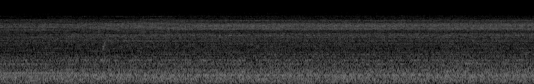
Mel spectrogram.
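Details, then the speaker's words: Milltronics RH30 vertical machining center, 40-taper spindle running at 500 rpm and rising to 1,000 rpm. Only a soft, even hiss with a faint steady hum and no knocking or grinding; the spindle runs quietly and is healthy. "500 RPM. You can hear it's a very quiet machine. 1,000."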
